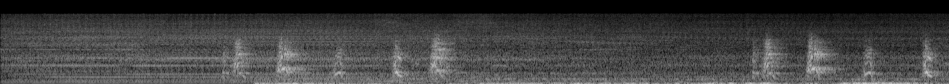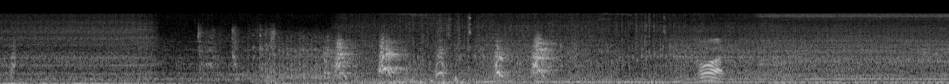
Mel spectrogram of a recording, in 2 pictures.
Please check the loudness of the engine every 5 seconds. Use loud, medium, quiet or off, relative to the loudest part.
loud, medium, loud, loud.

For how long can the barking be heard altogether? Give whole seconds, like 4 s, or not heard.
7 s.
